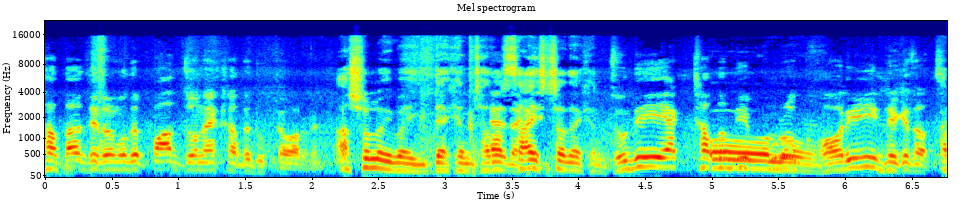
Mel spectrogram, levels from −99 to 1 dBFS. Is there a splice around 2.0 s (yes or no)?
no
